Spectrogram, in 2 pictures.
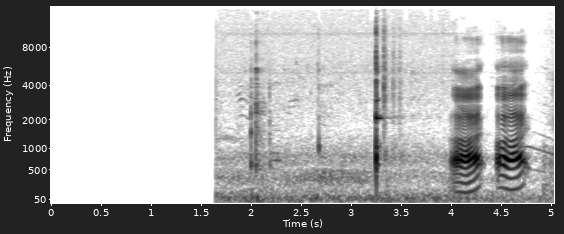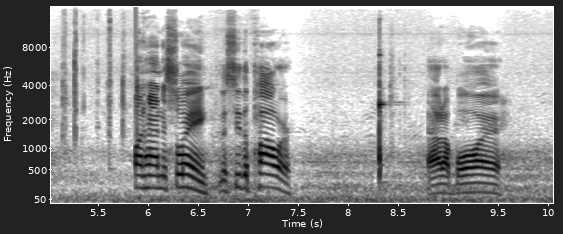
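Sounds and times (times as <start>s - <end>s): outdoor background noise: 1.7s - 10.0s
bat striking baseball: 3.2s - 3.6s, 8.3s - 8.6s.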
